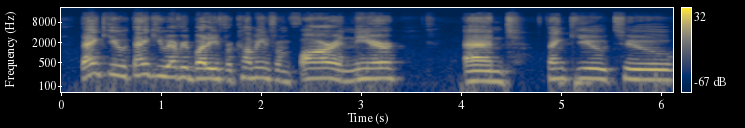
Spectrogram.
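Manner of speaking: weary, tired voice with forced cheer. Brennar, exhausted, addresses the crowd, exhausted, forced happy tone. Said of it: "tries to put on a happy face".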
